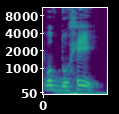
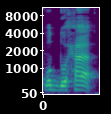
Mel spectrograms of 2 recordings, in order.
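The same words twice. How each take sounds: First: Wadduhi ending on a clear ee sound; dialect variant Wadduhi. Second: Wadduha ending on an open ah; dialect variant Wadduha. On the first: Teacher showing students one dialect's reading, Wadduhi with final ee. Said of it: "There's an Arabic dialect". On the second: Teacher contrasting another dialect for students, Wadduha with final ah. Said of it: "Then there's another dialect". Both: Shown as a demonstration.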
